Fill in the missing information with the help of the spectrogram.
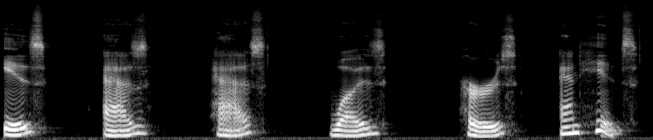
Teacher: The Z sound occurs at the end of a few short but very common words.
